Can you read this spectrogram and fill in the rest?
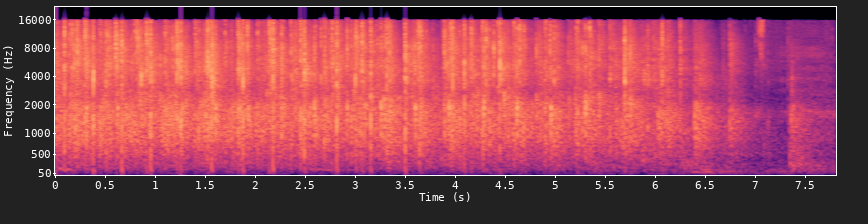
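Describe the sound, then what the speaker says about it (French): Audience applause at a live talk event, dense and lively clapping with distinct sharp claps near the microphone, holding strong before tapering off toward the end. "Merci, on peut vous applaudir. Bravo."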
